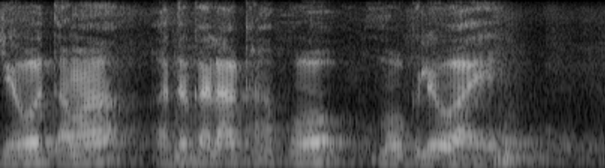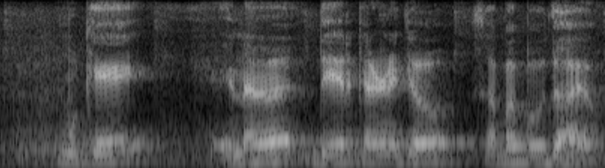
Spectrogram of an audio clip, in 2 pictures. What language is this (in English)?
Sindhi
